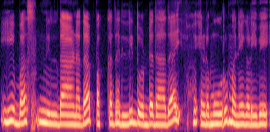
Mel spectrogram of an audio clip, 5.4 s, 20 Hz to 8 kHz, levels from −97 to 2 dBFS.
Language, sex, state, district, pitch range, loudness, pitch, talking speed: Kannada, female, Karnataka, Bidar, 210-250 Hz, -10 LUFS, 225 Hz, 100 wpm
